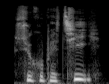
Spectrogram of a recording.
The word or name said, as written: psykopati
